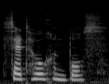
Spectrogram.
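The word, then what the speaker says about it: 's-Hertogenbosch: Truth be told, though, with that one, it's written really weirdly, so I guess I can understand why people couldn't, because it has a lot more letters than that you actually hear.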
